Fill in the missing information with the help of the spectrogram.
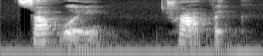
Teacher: the syllable which is stressed is the first one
